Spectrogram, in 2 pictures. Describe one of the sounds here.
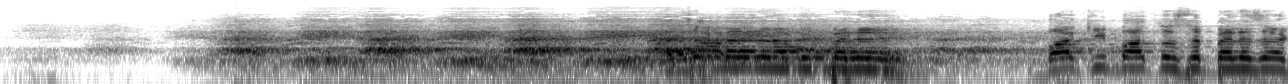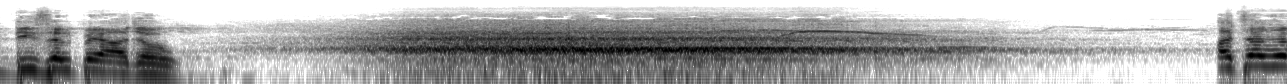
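A large crowd chants and cheers loudly.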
